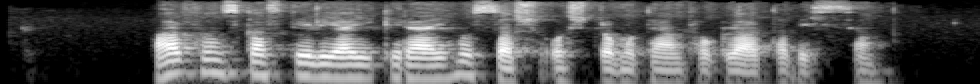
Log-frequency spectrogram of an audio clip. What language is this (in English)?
Hungarian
